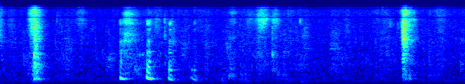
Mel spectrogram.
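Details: Four dogs at play on Nellie's third birthday, miniature dachshunds Nellie and Mrs Moo with cocker spaniels Rosie and Lucy: a cluster of short, low whining yelps in quick succession, between sharp scuffling thumps.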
